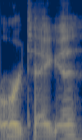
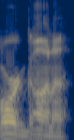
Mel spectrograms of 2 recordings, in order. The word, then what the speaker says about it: Organa: One of the characters I do like, and we haven't covered him, is the Senator Ortega. Is that right? How do you say that? Organa.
